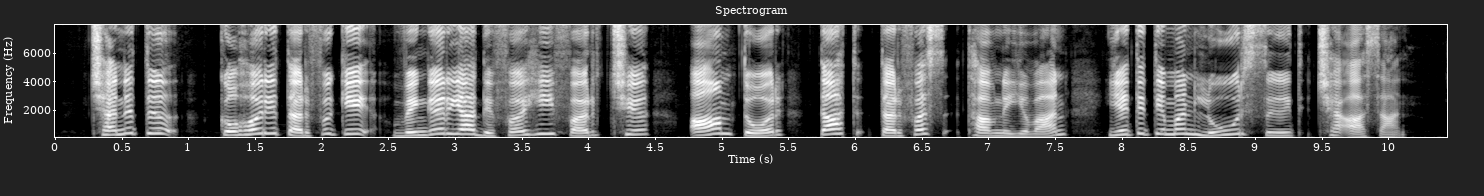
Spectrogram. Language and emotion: Kashmiri, neutral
